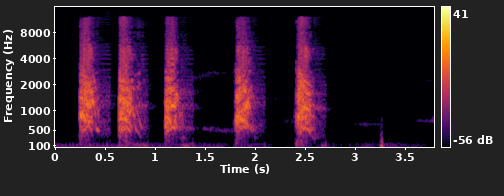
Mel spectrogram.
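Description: A dog gives five sharp, rough barks in a quick, even series, about two each second.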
